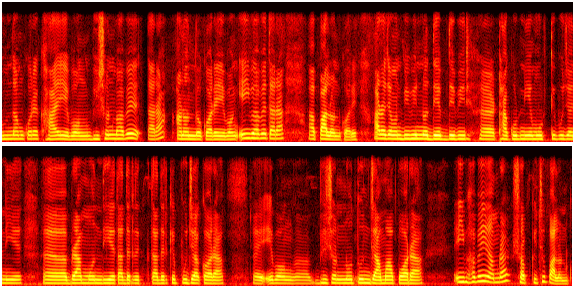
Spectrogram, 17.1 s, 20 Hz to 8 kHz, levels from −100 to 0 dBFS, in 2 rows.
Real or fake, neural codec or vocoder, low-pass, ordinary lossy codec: real; none; 7.2 kHz; none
